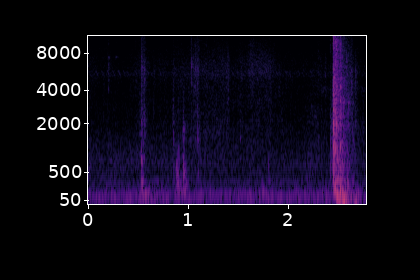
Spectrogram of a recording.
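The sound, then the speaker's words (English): A couple of soft clicks and shuffles, then a car door thuds shut once, loud, near the end as a man exits the car, against a low, steady background hum. No one speaks. “breaks free and exits the car.”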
